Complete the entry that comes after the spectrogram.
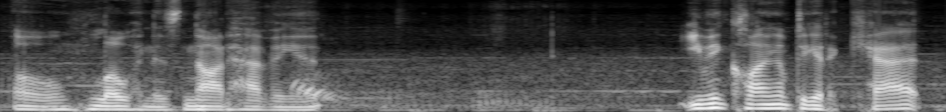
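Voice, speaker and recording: A man plays an easygoing young male adventurer in a fantasy game. His voice is fairly low, delivered in a casual, wry, understated way with faint music behind it. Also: normal speed, natural voice. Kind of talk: dubbed game dialogue.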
